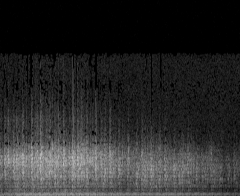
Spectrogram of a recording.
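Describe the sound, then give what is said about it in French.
The engine of a light propeller touring plane belonging to the Dakar aero club drones steadily with a buzzing, pulsing tone, loud, easing slightly as it recedes over a few seconds, with no one speaking. “un avion de tourisme appartenant à l'aéroclub de Dakar a disparu”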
